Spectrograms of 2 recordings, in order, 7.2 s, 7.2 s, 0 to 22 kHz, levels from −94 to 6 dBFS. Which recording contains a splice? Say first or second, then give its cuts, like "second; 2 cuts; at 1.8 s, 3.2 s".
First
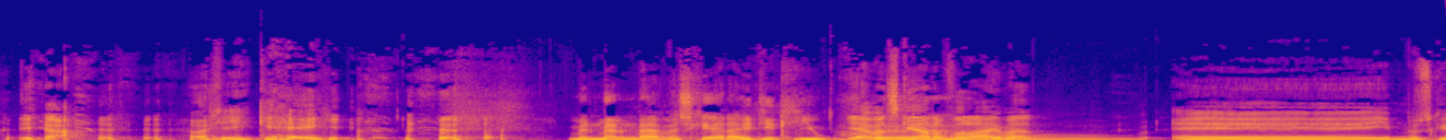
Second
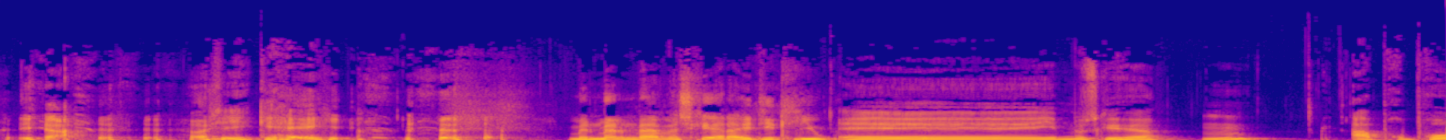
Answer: second; 1 cut; at 4.2 s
